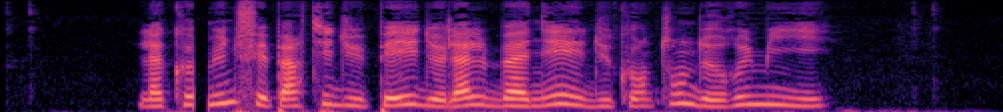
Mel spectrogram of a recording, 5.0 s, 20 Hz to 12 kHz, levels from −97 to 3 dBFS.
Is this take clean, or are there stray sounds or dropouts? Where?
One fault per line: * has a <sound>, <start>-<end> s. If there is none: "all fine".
* has a dropout, 1.0-1.0 s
